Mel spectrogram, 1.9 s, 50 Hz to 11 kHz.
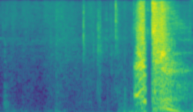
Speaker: Korona how people like when somebody sneezes before 2020 salut bless you now in 2020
